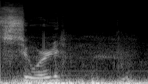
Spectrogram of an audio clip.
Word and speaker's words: Seward: had lunch and I did get confirmation it's pronounced Seward and I'm at the D point I guess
